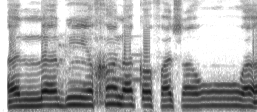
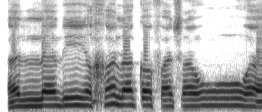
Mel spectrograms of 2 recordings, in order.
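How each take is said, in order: First: The 'qa' vowel is kept short. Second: The 'qa' vowel is kept short.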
